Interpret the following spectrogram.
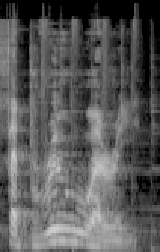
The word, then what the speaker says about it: February: think well it isn't February I think is very difficult f-e-b - are you a r y eat it it's February hmm but we don't say it like that do we oh dear spelling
